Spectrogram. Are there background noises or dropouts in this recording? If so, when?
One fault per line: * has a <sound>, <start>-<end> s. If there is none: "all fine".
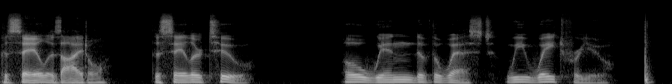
* has a thud, 6.4-6.6 s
